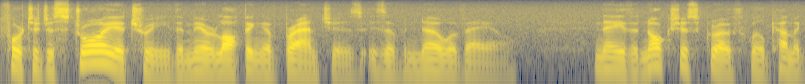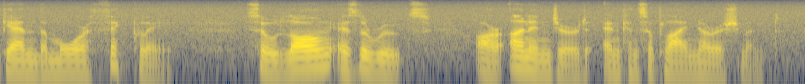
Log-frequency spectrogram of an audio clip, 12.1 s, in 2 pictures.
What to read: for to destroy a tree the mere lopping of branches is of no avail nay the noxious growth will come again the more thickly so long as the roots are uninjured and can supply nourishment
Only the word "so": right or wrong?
right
